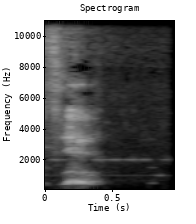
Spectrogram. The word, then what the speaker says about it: Phlo: Anyway, my brother was like, I think it would be dope if you were Flo. Mm-hmm. But keep the PH. Spell it PHLO.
